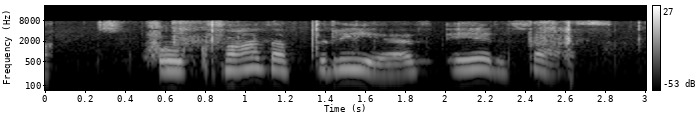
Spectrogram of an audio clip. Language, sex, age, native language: Icelandic, female, 9, Icelandic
